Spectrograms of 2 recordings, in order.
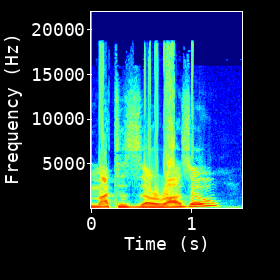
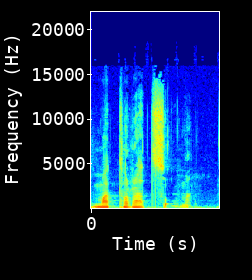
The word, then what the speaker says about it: Matarazzo: Gaten Matarazzo. I probably butchered that. – I think it's Matarazzo.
